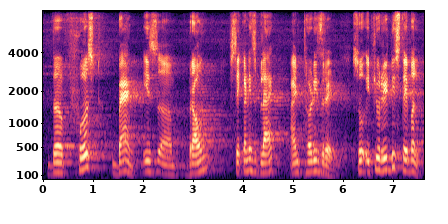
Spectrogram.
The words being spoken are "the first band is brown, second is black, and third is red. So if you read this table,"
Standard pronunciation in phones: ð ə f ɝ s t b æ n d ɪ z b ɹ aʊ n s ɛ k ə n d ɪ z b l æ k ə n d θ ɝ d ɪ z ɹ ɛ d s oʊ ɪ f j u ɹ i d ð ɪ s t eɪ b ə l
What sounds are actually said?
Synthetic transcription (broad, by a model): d ə f ɝ s t b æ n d ɪ z b ɹ aʊ n s ɛ k ə n d ɪ z b l æ k ə n d t ɝ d ɪ z ɹ ɛ d s oʊ ɪ f j u ɹ i d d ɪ s t eɪ b ə l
